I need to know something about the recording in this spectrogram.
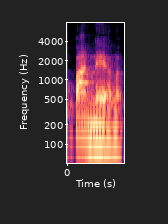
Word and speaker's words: panela: lá p né lá qual que é a sílaba tônica panelar panela ou panela panela então é a penúltima aí você já sabe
